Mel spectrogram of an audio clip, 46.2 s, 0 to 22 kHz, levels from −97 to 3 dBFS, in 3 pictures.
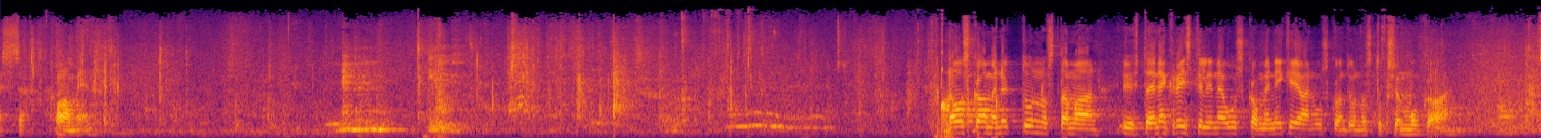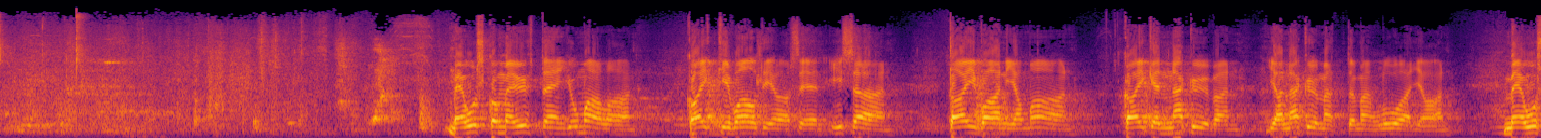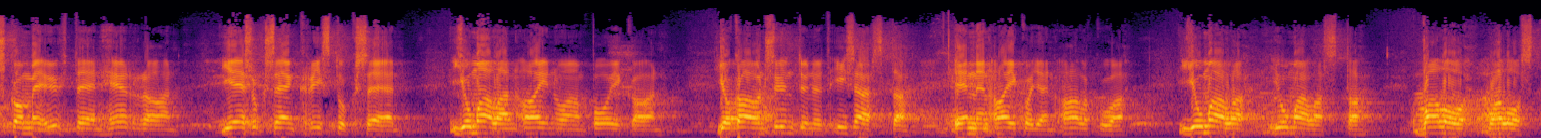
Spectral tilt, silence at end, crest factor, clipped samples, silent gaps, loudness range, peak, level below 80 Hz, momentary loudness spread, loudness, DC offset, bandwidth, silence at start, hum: -3 dB/octave; 0 s; 16 dB; under 0.1%; none; 7 LU; -2 dBFS; -52 dBFS; 16 LU; -17 LUFS; under 0.1%; 16.5 kHz; 0 s; none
